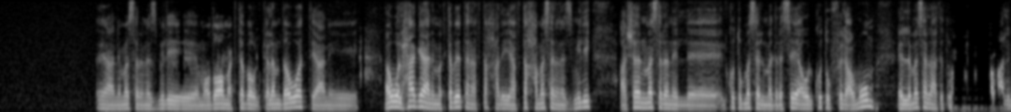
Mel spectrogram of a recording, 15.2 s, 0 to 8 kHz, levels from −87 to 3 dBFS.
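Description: At 2.7 s and again at 3.88 s the speech dips by roughly 10 dB for a few tens of milliseconds. These are brief cases of speech suppressed in double talk, likely from the echo canceller turning the talker down while the other side was also talking.

From 5.38 to 5.59 s a faint second voice sits well under the talker, and a shorter scrap follows at 14.2 s, a little louder. This is the other side's voice leaking through, likely loudspeaker echo that the canceller failed to remove from the microphone.

Straight after, from 14.27 to 15.1 s, the speech almost vanishes, dropping by around 40 dB. This is a much heavier case of speech suppressed in double talk, likely caused by the canceller clamping both voices at once.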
